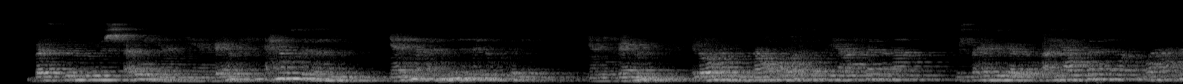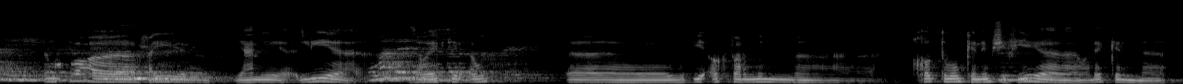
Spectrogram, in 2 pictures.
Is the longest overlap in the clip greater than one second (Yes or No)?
Yes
